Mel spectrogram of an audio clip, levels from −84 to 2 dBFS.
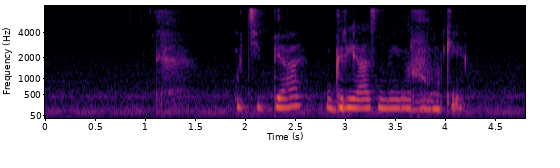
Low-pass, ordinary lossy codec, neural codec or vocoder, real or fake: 7.2 kHz; none; vocoder, 22.05 kHz, 80 mel bands, WaveNeXt; fake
